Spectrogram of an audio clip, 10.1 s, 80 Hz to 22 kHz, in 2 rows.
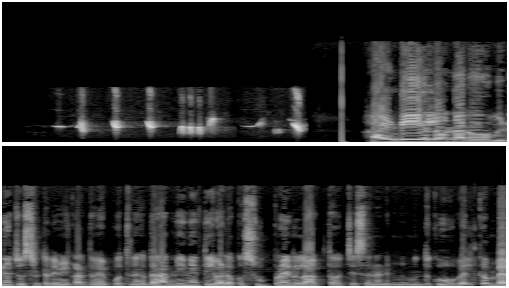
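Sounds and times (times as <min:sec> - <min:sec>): bird chirping: 0:00.2 - 0:03.1.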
